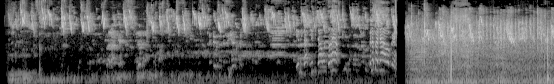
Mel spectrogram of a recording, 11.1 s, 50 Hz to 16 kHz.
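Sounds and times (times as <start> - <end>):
birds chirping: 0.1 - 11.0.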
